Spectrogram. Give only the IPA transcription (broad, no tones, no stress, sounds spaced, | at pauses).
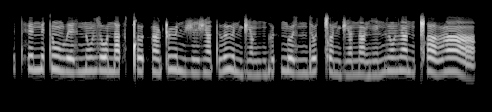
t̪ʰ e ŋ e t õ β e z n ũ z o n a θ ǃ ɵ θ ɐ̃ ʈ ʉ n ʒ i ʒ ã t ð ɨ n d͡ʒ ɐ̃ ɡ ŋ ɡ ʉ θ ŋ ɵ z n d ɵ ǀ ɵ n d͡ʒ ɐ̃ n ã ɡ ĩ n z õ z ã n ǁ ɐ ɣ ã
